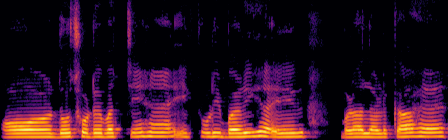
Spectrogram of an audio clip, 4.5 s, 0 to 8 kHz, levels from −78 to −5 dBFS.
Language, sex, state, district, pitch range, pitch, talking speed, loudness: Hindi, female, Uttar Pradesh, Lucknow, 205-225 Hz, 215 Hz, 175 wpm, -16 LUFS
